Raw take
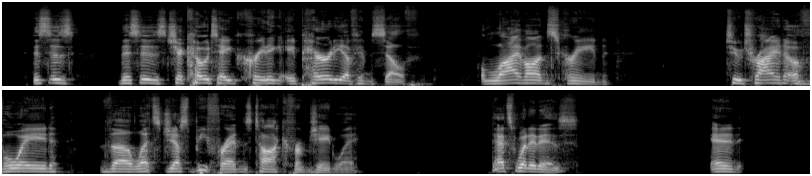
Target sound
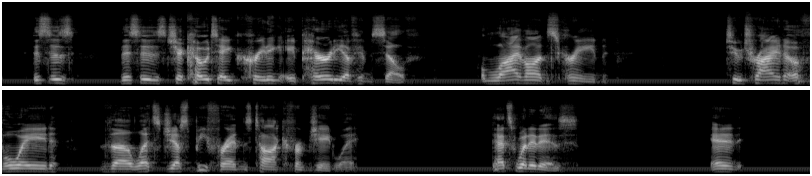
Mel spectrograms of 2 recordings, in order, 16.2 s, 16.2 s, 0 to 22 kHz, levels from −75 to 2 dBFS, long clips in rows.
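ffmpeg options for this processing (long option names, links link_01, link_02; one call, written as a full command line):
ffmpeg -i in.wav -af "aeval=exprs='val(0)+0.0126*(sin(2*PI*60*n/s)+sin(2*PI*2*60*n/s)/2+sin(2*PI*3*60*n/s)/3+sin(2*PI*4*60*n/s)/4+sin(2*PI*5*60*n/s)/5)':channel_layout=same,highpass=frequency=260:width=0.5412,highpass=frequency=260:width=1.3066,equalizer=frequency=270:width_type=q:width=4:gain=-8,equalizer=frequency=620:width_type=q:width=4:gain=-6,equalizer=frequency=970:width_type=q:width=4:gain=-8,equalizer=frequency=1400:width_type=q:width=4:gain=6,equalizer=frequency=7000:width_type=q:width=4:gain=-7,lowpass=frequency=9800:width=0.5412,lowpass=frequency=9800:width=1.3066,volume=-3dB" out.wav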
